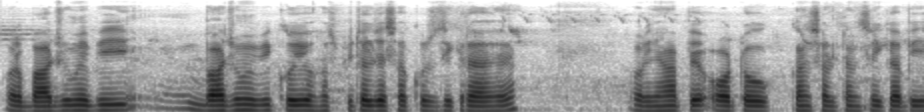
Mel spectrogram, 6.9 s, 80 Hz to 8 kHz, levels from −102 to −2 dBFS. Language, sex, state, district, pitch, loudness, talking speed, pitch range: Hindi, male, Gujarat, Valsad, 130 Hz, -20 LUFS, 180 wpm, 125-140 Hz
